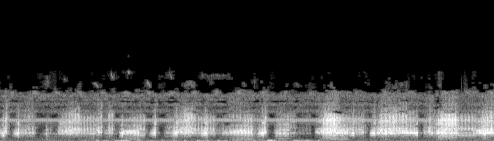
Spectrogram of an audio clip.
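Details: Several frogs croak in a wetland with overlapping, rasping calls in uneven bursts. A few faint low thumps sound underneath.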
